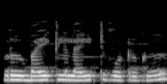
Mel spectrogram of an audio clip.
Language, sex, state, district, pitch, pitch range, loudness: Tamil, female, Tamil Nadu, Kanyakumari, 200 Hz, 195-210 Hz, -13 LUFS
